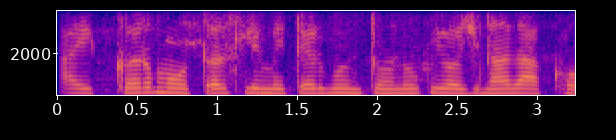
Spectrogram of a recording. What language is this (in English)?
Marathi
